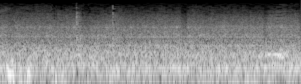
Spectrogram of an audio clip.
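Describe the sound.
An electric fan run at full speed gives off a loud, constant whooshing roar that stays level and unbroken throughout, with no voices.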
